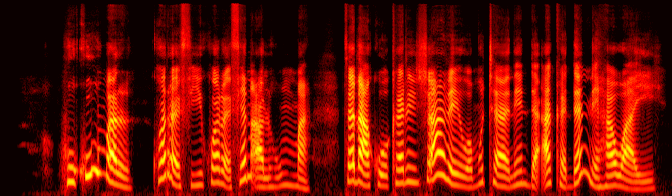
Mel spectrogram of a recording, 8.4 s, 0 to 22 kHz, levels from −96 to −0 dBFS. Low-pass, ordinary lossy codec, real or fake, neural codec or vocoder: none; none; fake; autoencoder, 48 kHz, 128 numbers a frame, DAC-VAE, trained on Japanese speech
